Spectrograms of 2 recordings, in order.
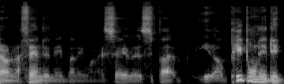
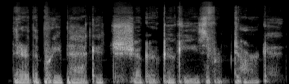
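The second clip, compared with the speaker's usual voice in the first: hushed, husky whisper; sultry phone sex voice; 2 semitones lower than usual. Pretend. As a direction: purr it like a nineties hotline operator. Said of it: "okay, let me do my voice".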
